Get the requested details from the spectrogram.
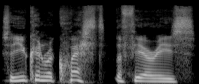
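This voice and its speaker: A man's voice: on the high side, moderate pace, a bit bright, dry recording, clean studio sound. A man hosting a casual discussion, asking questions and chipping in with wry remarks.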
